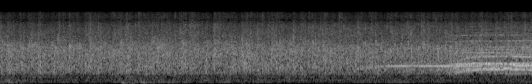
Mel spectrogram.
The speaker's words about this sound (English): Ladies and gentlemen, give a massive round of applause to No Such Thing as a Fish, …, who won't be in it for much longer.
